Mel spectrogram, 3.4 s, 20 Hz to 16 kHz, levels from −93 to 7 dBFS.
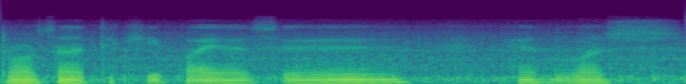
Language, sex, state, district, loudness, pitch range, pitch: Nagamese, male, Nagaland, Dimapur, -16 LUFS, 105-115 Hz, 110 Hz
